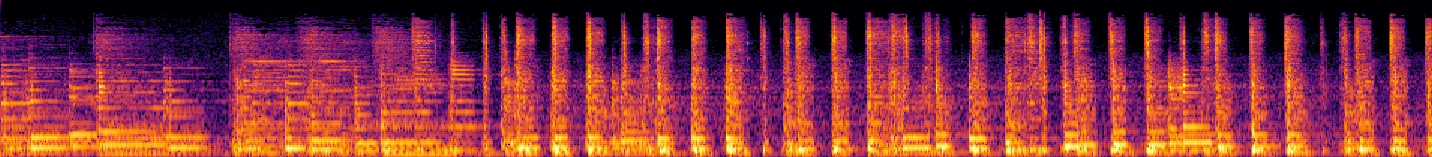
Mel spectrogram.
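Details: Gentle acoustic guitar music, first sustained notes and then steady plucked strumming.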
